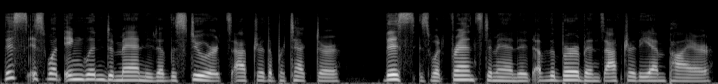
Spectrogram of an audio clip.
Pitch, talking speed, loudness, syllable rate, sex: 185 Hz, 185 wpm, -20 LUFS, 5.3 syllables/s, female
